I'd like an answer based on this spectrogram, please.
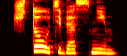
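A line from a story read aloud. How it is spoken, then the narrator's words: Menacing question. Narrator (Russian): грозно спросила Ирина у дочери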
